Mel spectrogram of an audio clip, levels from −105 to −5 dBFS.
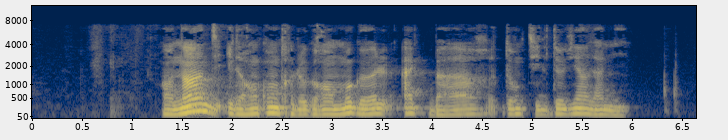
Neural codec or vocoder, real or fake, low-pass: none; real; 7.2 kHz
